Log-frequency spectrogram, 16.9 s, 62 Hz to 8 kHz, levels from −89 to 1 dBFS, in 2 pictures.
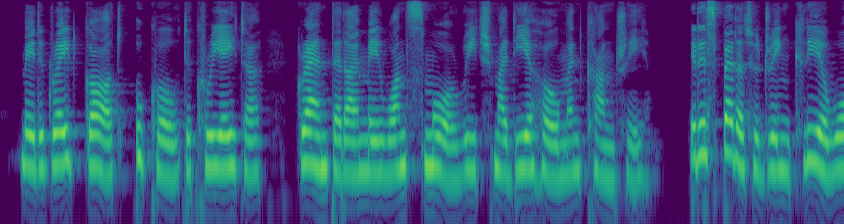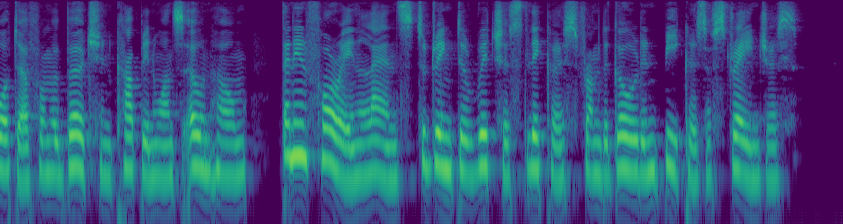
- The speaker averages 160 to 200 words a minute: Yes, average, 175 wpm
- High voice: Yes, high, 195 Hz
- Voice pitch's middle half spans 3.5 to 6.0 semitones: No, average, 2.9 semitones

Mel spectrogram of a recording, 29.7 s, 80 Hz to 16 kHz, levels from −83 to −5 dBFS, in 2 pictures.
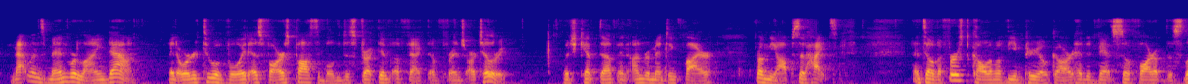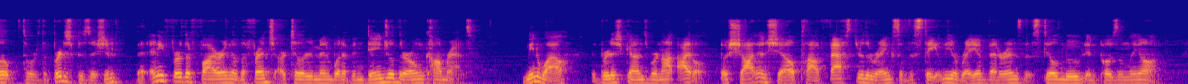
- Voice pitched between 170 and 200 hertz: No, low, 115 Hz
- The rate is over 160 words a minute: Yes, average, 180 wpm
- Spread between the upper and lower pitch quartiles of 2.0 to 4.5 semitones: Yes, average, 2.9 semitones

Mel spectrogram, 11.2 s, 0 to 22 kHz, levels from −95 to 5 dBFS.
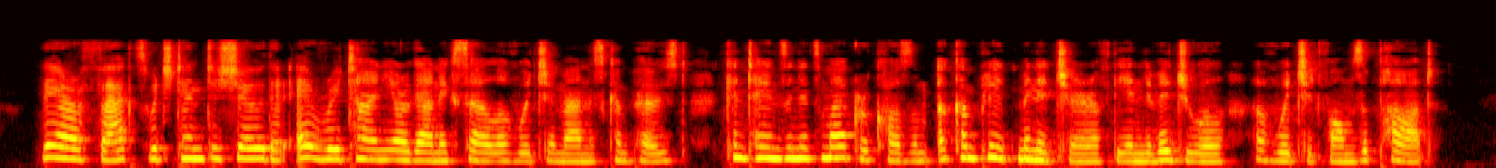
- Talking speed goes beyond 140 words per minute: Yes, average, 180 wpm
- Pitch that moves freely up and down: No, average, 4.3 semitones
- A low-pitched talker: No, high, 215 Hz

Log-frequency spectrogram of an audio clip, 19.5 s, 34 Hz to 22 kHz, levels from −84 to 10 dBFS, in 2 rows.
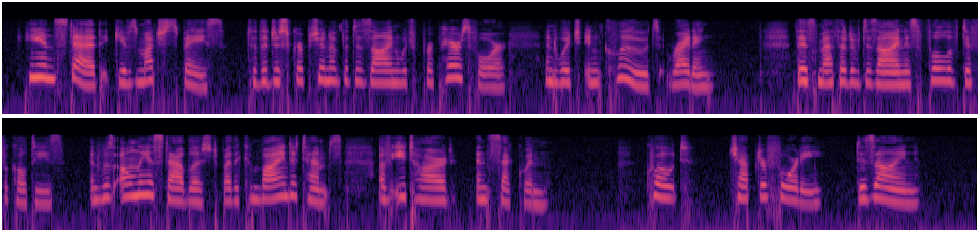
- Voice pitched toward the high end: Yes, high, 215 Hz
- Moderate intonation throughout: Yes, average, 3.1 semitones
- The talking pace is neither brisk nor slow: No, slow, 125 wpm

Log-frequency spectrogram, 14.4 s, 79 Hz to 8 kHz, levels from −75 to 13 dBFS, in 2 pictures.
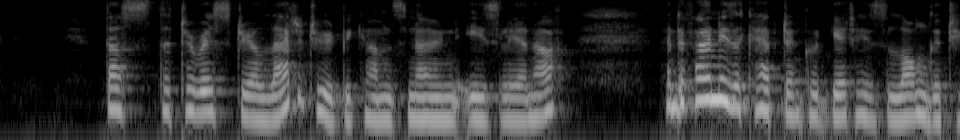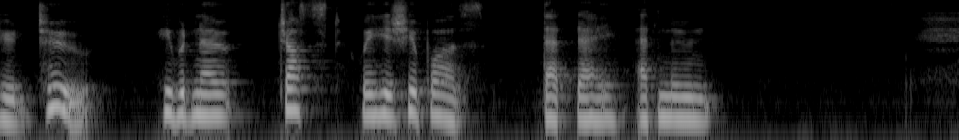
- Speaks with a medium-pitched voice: Yes, medium, 175 Hz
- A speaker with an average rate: No, slow, 125 wpm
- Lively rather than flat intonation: No, average, 4.2 semitones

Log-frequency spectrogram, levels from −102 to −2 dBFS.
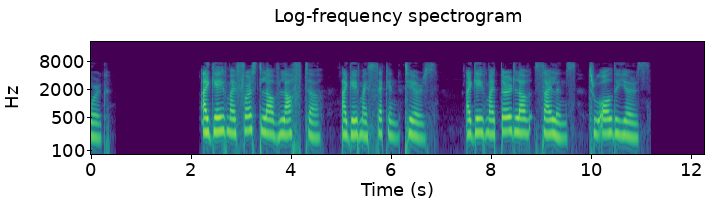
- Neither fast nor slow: No, slow, 110 wpm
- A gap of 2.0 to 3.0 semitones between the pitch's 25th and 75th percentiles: Yes, average, 2.7 semitones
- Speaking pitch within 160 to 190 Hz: No, high, 225 Hz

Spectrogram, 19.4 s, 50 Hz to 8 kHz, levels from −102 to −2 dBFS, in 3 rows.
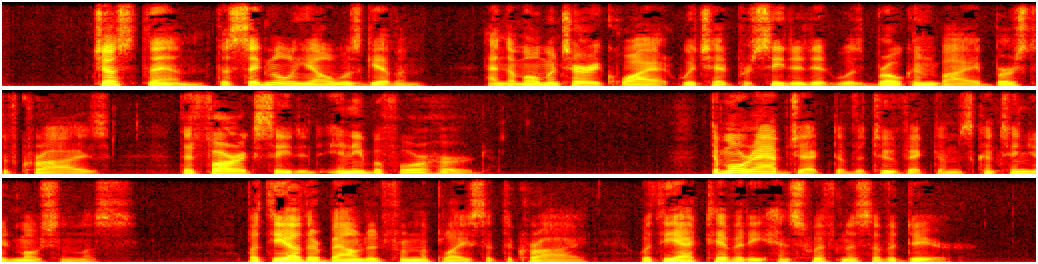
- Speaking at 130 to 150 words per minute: No, average, 170 wpm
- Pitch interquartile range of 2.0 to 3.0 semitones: No, average, 4.9 semitones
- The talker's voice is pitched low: Yes, low, 120 Hz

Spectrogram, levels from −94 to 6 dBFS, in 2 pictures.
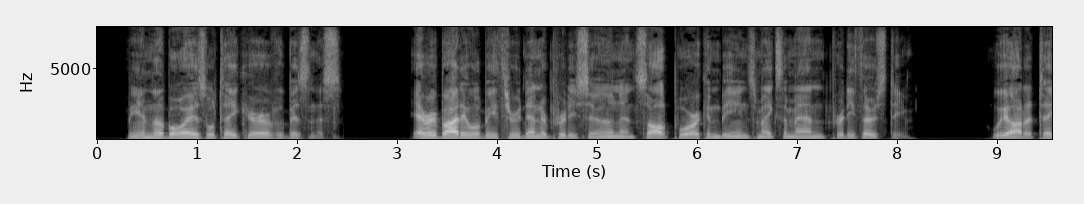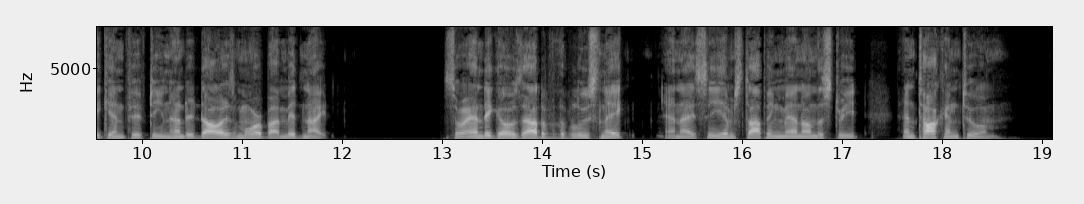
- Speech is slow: No, average, 180 wpm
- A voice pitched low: Yes, low, 125 Hz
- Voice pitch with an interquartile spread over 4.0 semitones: No, narrow, 2.4 semitones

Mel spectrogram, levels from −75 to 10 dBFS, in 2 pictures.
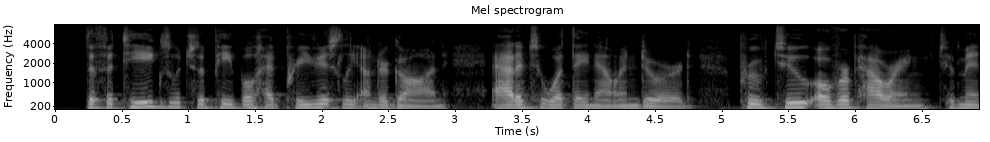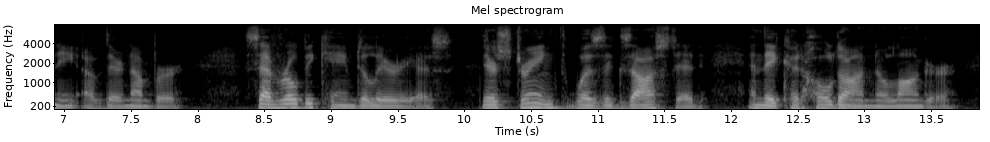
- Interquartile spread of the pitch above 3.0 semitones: Yes, average, 4.3 semitones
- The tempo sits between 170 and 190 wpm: No, average, 155 wpm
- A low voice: Yes, low, 120 Hz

